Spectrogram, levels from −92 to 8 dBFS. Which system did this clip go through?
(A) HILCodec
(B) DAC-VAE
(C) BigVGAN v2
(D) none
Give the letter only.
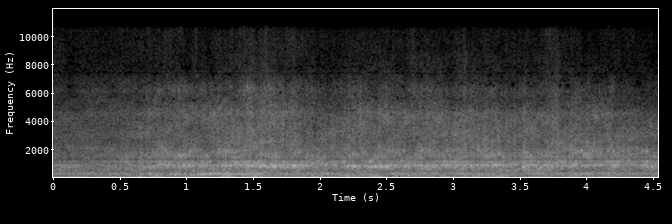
A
